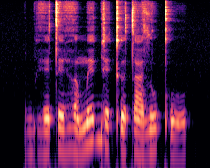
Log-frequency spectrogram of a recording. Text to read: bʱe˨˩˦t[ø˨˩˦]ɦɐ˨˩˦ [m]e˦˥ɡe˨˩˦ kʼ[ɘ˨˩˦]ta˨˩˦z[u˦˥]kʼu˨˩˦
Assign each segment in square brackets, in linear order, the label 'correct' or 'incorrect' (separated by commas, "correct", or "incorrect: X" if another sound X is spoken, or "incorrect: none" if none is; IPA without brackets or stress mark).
incorrect: e˨˩˦, correct, correct, correct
